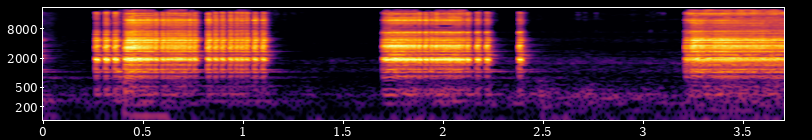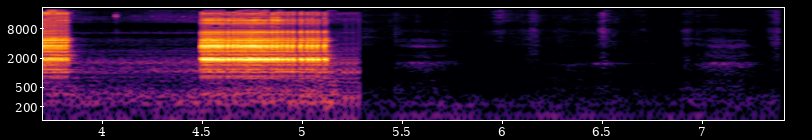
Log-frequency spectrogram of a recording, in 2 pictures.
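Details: Tesla Model 3 front suspension: four loud high-pitched squeaks, each under a second, as the suspension moves. A common problem: water gets under the control arm bushing boot and it runs dry; a fix is attempted by sliding the boot down and lubricating.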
